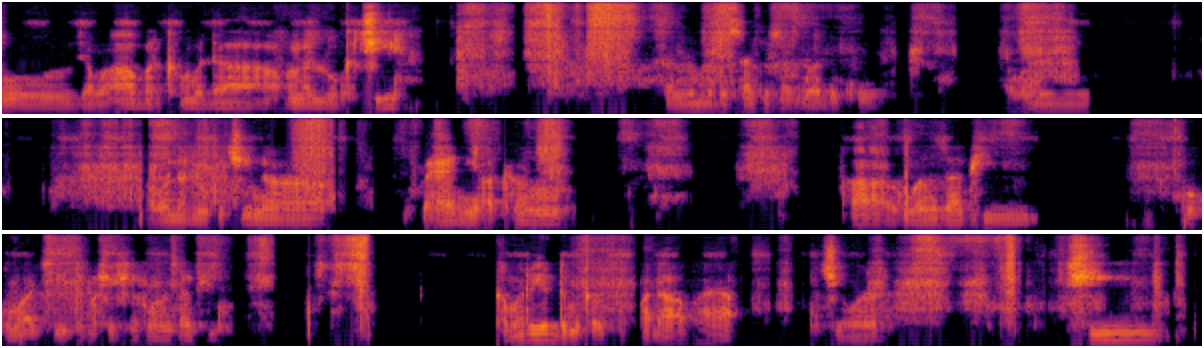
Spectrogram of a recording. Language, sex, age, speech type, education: Hausa, male, 30-45, spontaneous, primary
